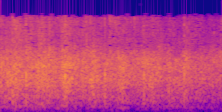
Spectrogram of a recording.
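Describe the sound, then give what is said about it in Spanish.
Sustained applause from participants at a clergy assembly: dense, even clapping that holds at a steady level throughout, with no voices standing out. “Con este sentido aplauso, todos los participantes en la Asamblea del Clero se sumaban a las palabras de reconocimiento”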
